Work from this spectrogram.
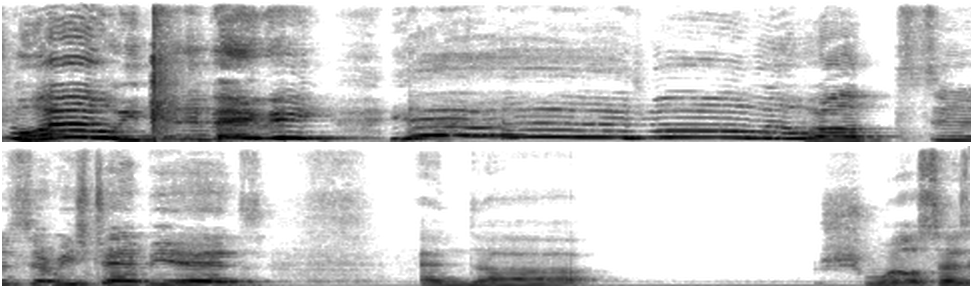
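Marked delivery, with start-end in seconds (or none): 0.0-6.2 high, drawn-out victory holler; all excited. Acted. Victorious king hails the prophet back from battle, wildly excited. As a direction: crow it like a triumphant champion. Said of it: "all excited".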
